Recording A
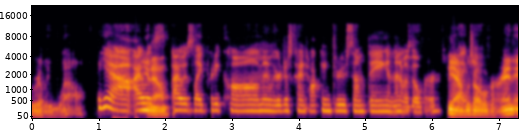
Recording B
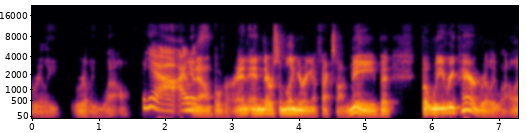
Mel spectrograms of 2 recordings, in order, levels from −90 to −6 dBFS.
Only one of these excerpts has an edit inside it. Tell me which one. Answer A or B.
B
